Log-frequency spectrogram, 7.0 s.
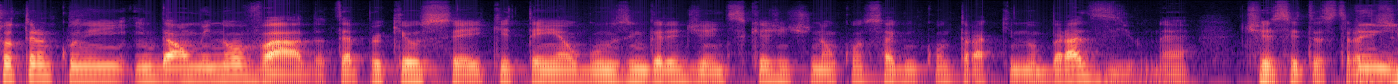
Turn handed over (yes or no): yes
